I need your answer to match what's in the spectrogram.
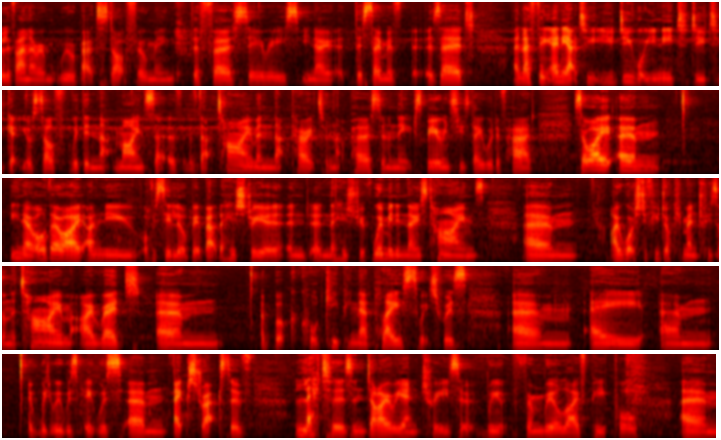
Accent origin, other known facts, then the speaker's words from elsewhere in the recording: Yorkshire and the Humber, United Kingdom; accent: Yorkshire; a Yorkshire accent, even though that is my real accent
